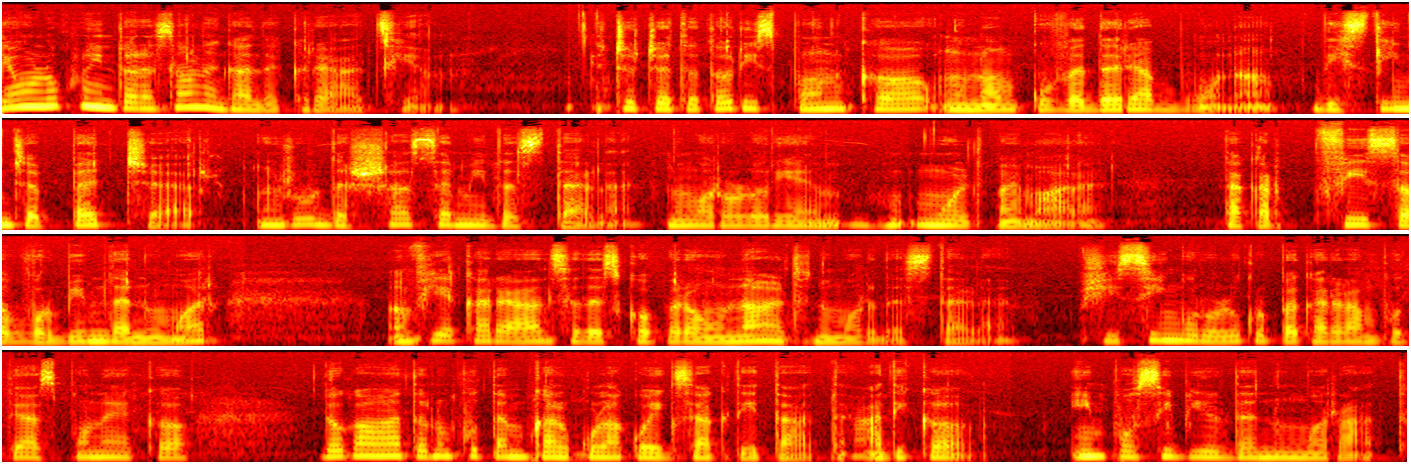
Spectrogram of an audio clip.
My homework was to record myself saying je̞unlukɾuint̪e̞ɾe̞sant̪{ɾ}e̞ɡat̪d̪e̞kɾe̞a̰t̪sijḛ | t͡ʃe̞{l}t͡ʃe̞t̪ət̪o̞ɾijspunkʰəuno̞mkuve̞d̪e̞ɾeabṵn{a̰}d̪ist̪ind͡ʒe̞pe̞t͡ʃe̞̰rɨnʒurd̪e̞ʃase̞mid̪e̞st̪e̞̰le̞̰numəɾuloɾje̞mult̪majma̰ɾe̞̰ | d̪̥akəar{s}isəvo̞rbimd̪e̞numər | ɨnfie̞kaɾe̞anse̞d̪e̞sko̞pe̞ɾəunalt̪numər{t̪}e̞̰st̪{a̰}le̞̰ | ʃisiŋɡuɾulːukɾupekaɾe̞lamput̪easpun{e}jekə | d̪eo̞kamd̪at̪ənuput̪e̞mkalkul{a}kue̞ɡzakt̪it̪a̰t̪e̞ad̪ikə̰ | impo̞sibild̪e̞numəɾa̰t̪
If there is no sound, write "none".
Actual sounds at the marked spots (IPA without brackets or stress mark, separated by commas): l, r, ə̰, f, d̪, ḛ, e, a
